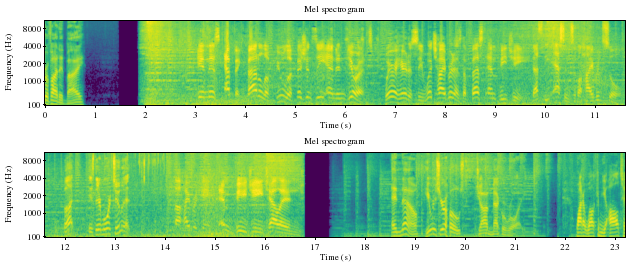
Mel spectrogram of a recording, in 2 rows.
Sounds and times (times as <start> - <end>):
Speech: 0.0 - 0.8, 3.1 - 13.3, 14.2 - 16.7, 18.6 - 21.2, 22.2 - 23.2
Music: 1.9 - 23.2.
